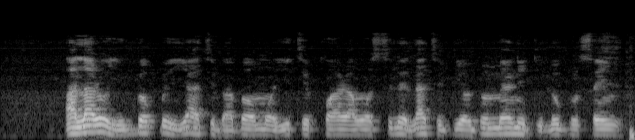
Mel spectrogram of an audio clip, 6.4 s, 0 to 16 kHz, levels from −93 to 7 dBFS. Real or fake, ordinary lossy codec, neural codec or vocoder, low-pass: real; none; none; 7.2 kHz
